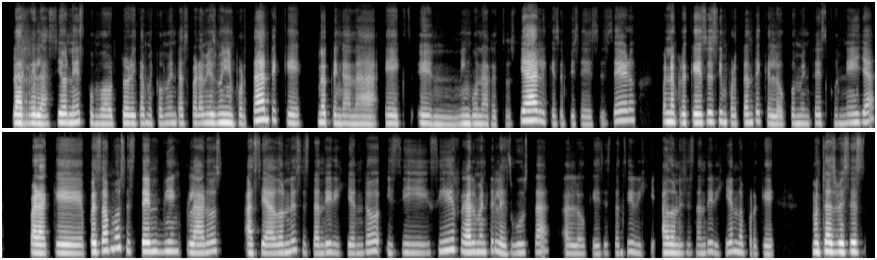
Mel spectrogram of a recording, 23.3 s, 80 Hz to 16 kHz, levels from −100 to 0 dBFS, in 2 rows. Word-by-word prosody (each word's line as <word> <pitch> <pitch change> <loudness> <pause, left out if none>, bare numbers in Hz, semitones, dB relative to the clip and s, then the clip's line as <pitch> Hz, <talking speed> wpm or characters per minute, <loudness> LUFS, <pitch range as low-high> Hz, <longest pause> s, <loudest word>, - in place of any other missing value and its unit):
las 200 -1 +8
relaciones, 200 +3 +3
como 180 -2 -4
tú 175 - -36
ahorita 190 0 0
me 190 -2 -8
comentas, 190 0 -9
para 195 0 -5
mí 200 - -1
es 200 - +4
muy 205 0 +7
importante 250 +8 +3
que 195 -2 -3 0.2
no 215 0 +2
tengan 185 -3 -4
a 185 -2 -4
ex 190 +1 -3 0.2
en 175 -4 -4
ninguna 185 -1 -2
red 165 -1 -15
social 250 +7 +5
y - - -12
que 180 - -14
se 175 - -20
empiece 175 0 -17
desde 170 +1 -15
cero. 250 +3 -2 0.4
Bueno, 225 0 +3
creo 205 -1 -3
que 205 0 +6
eso 215 +2 -1
es 220 0 -1
importante 205 +1 -5
que 190 -4 -7
lo 175 - -3
comentes 185 +1 -9
con 185 0 -13
ella, 210 +2 -4 0.3
para 200 -2 +6
que 195 -1 +3
pues 220 +2 +6
ambos 285 +3 +1
estén 230 -1 +4
bien 235 0 -1
claros, 215 +3 -1 0.3
hacia 200 -1 -1
dónde 210 +5 -2
se 260 -5 -18
están 195 -1 -8
dirigiendo 200 +2 -5
y 200 -2 -13
si 200 -1 -9
si 250 +3 +1
realmente 220 -2 0
les 200 -5 -3
gusta 210 +4 -7 0.2
a 190 - -9
lo 185 0 -8
que 180 0 -13
se 190 - -19
están 195 +1 -17
sirig 205 -4 -10 0.2
a 205 0 0
dónde 195 -1 0
se 195 - -20
están 195 0 -12
dirigiendo, 215 +1 -7
porque 180 -1 -11 0.5
muchas 225 0 +5
veces 220 +1 +5
200 Hz, 180 wpm, -21 LUFS, 190-220 Hz, 0.5 s, las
